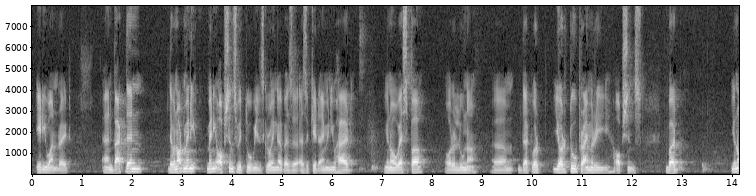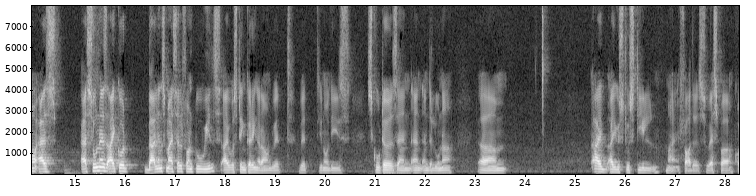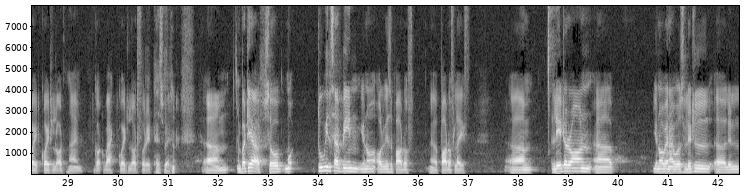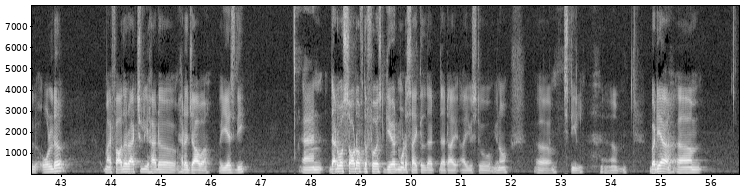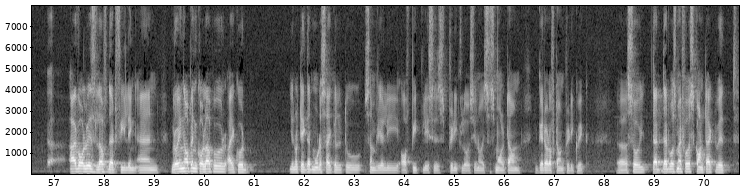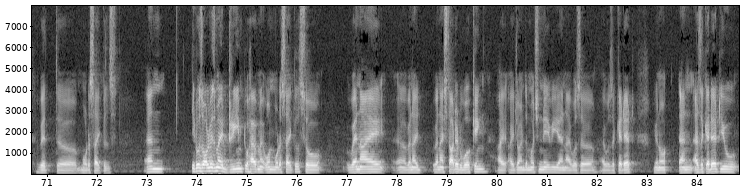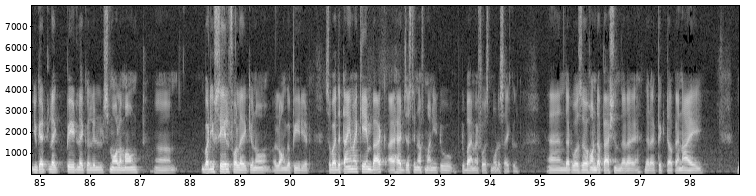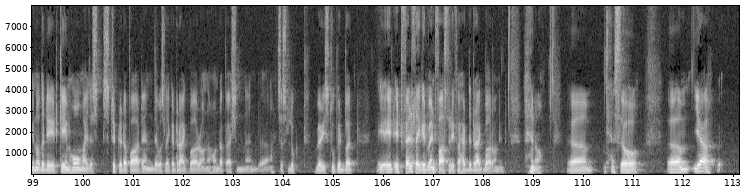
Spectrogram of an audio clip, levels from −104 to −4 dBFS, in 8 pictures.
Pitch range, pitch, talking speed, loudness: 100-120 Hz, 110 Hz, 185 wpm, -16 LUFS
